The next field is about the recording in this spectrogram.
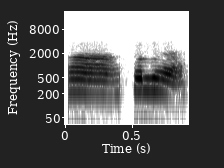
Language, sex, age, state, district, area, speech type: Tamil, female, 30-45, Tamil Nadu, Tiruvannamalai, rural, conversation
